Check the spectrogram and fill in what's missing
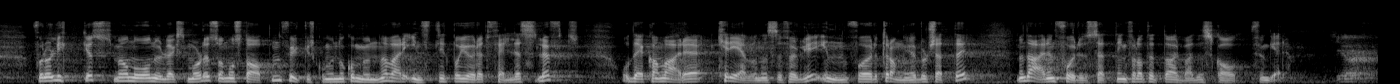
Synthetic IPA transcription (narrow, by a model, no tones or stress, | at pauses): fɔɾɔlʏkːəsmɛɔnoːɛnʉːlʋɛkst̪moːɽəsɔmɔst̪ɑːt̪n̩fʏlkəskʰʊmʉːnɔkʊmʉːnənəʋæːɾəʔɪnst̪ɪlt̪pɔɔjøːɾəɛt̪fɛlːəslœft̪ | ɔd̪ɛkʰɑnʋæːɾəkʰɾeːʋənəsɛlfœlɡəlɪʔɪ̰nːn̩fɔɾt̪ʰɾɑŋːəbʉd̪ʂɛt̪ːəɾmɛnd̪ɛæɾɛnfɔɾʉːt̪sɛt̪nɪŋfɔɾɑt̪̚d̪ɛt̪ːəɑɾbæɪd̪əskɑ̰lfʉŋɡḛːɾə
